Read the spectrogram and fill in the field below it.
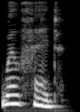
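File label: "well-fed", British English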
